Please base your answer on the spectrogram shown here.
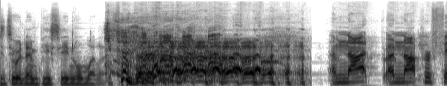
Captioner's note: players laughing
